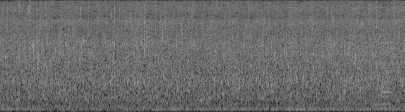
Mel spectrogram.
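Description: River water rushes steadily through a gold sluice in a flowing river, a constant dense wash of near, even noise with no pauses and no voices.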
